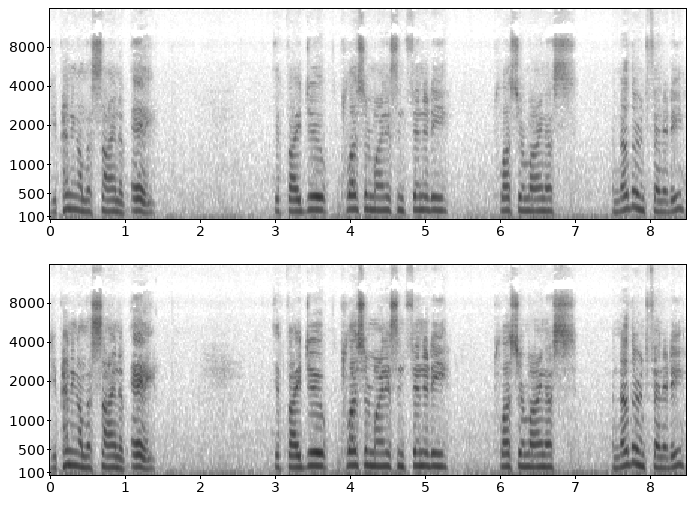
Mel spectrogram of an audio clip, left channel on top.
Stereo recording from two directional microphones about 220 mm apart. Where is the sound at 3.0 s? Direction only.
5° left (ahead or behind).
